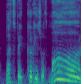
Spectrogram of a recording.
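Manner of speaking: high, slow excited shriek. Acted. Little sister shrieking as she runs off. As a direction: shriek it with delight.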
